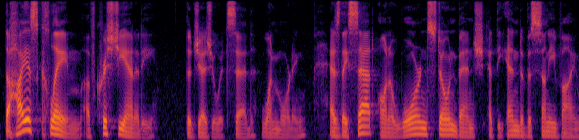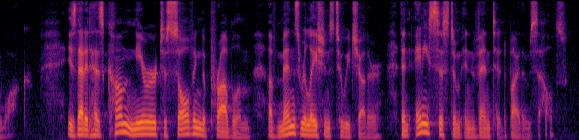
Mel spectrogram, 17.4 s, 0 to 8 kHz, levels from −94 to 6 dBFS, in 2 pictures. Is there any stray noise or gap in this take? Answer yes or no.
no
